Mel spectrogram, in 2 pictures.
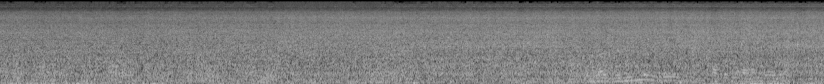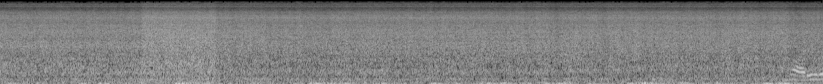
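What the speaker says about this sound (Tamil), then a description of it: "இந்த ஃபால்ஸ் பேர் வந்து கரிமுத்தி வாட்டர் ஃபால்ஸ்." The Karimutti waterfall near Munnar, a small fall running with plenty of water, gives a loud, constant broadband rush heard up close, with a voice faintly mixed in.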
